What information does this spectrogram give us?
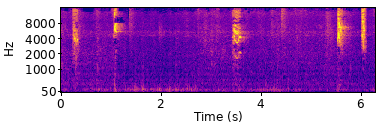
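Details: Call of a female double-collared seedeater, meant to get males singing: about six brief, high-pitched chip notes at uneven intervals, with low background hiss between them.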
